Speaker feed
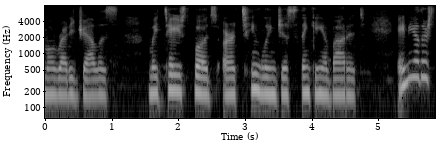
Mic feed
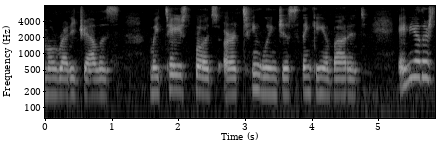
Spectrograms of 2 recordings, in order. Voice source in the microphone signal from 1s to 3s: echo only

